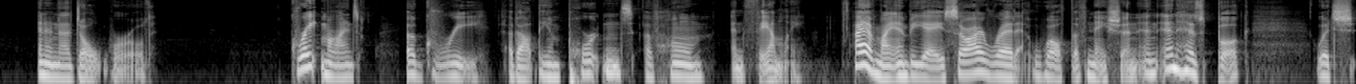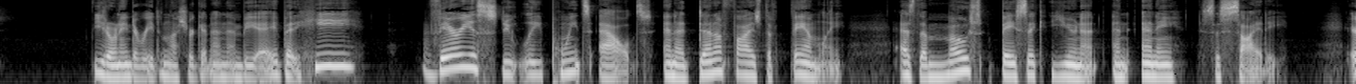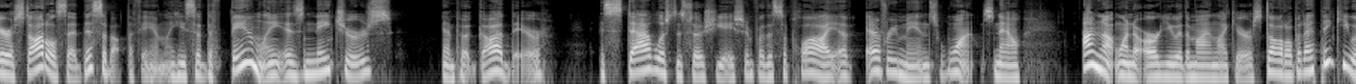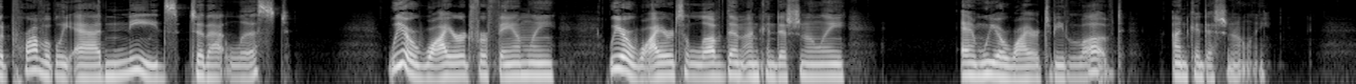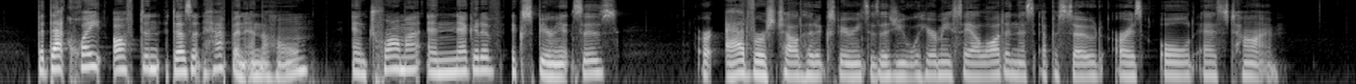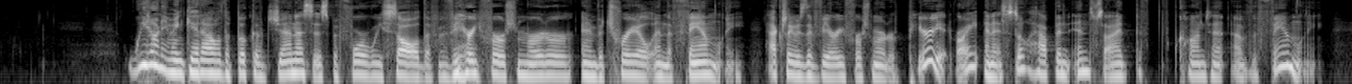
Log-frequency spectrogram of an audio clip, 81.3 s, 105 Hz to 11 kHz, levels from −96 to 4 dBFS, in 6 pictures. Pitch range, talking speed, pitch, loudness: 155-190 Hz, 145 wpm, 170 Hz, -20 LUFS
